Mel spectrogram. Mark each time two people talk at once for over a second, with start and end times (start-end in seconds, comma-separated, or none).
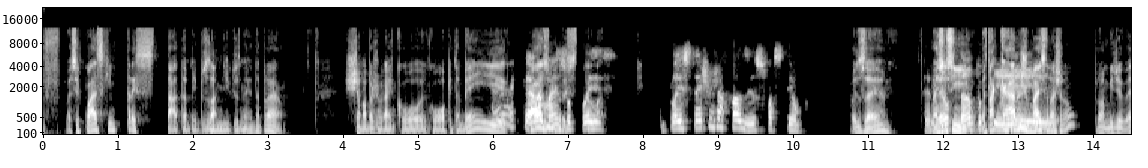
6.0-7.5, 11.8-13.5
